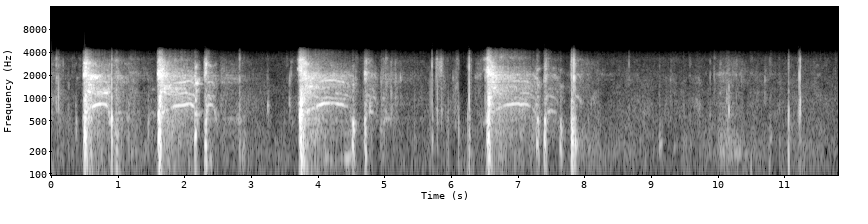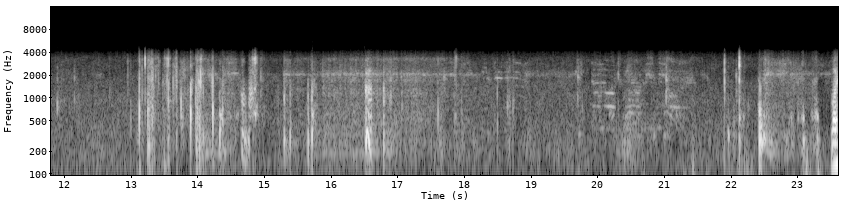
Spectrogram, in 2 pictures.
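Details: Playful imitation of a coughing fit, not a genuine one: a run of loud, voiced cough-like bursts, then quiet room sounds.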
